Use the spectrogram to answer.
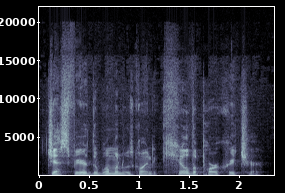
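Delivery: usual speaking voice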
